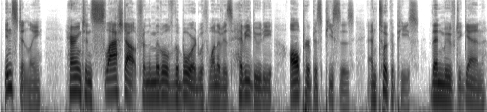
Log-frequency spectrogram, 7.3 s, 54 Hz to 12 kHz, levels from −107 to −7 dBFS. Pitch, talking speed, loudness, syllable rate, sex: 100 Hz, 215 wpm, -21 LUFS, 6.6 syllables/s, male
